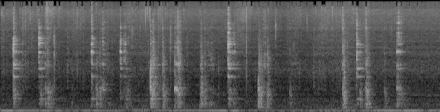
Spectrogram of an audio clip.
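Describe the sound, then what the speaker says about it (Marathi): Garam masala spices roasting in a pan with browned onions for a raw mango and tomato chutney, with steady scraping strokes of a spoon and a soft sizzle repeating in an even rhythm, close and moderately loud, without talk. "त्यामध्ये आपले जे गरम मसाले आहेत ना ते टाकायचे आतमध्ये त्यांना भाजून घ्यायचं"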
